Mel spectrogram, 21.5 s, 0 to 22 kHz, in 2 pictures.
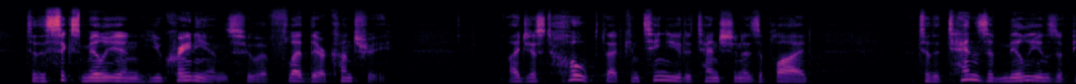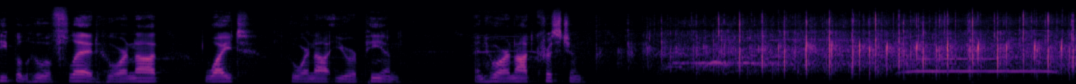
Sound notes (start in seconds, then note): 17.2 audience cheering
